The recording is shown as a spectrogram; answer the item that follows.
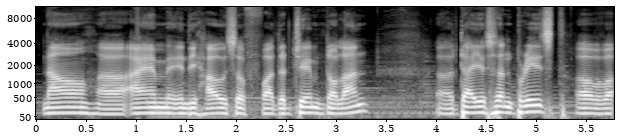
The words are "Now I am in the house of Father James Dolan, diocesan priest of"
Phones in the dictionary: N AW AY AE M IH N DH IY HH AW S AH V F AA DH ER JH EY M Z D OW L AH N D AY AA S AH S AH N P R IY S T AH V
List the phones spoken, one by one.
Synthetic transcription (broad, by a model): N AW AY M IH N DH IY HH AW S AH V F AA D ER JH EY M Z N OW L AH N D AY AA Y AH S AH N P R IY S T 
